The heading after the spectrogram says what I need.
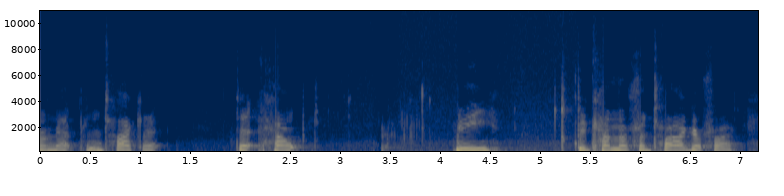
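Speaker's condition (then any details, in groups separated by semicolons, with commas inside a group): ALS; diagnosed about 15 months ago, declining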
